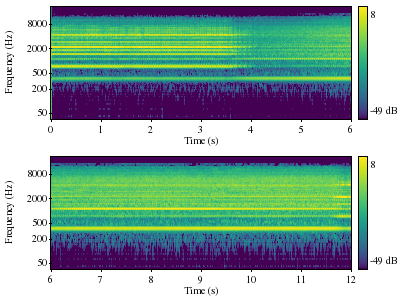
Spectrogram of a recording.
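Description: A router whines steadily at high speed.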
